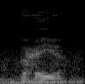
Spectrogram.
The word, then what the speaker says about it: Bahia: Bahia.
